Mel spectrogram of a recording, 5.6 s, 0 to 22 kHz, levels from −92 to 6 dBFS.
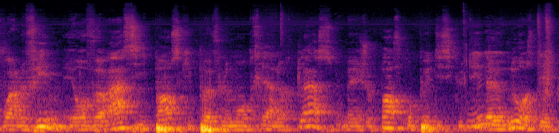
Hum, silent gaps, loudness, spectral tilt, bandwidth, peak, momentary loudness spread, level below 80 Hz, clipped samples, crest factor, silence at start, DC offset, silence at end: none; none; -18 LUFS; -8.5 dB/octave; 13 kHz; 0 dBFS; 14 LU; -32 dBFS; under 0.1%; 18 dB; 0 s; under 0.1%; 0 s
